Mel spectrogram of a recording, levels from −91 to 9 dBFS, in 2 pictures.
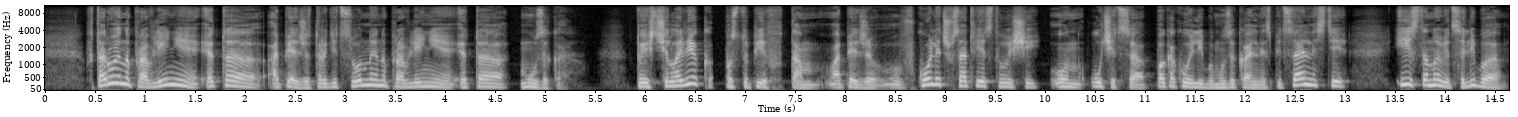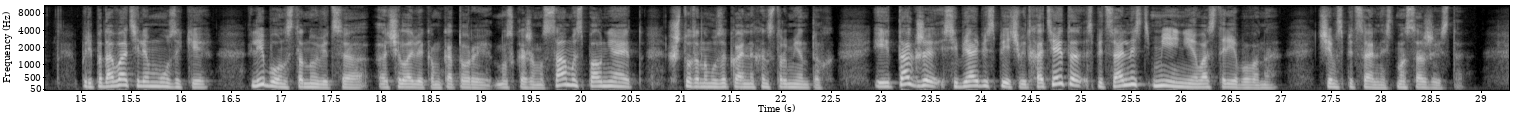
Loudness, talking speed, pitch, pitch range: -16 LUFS, 115 wpm, 145 Hz, 125-180 Hz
